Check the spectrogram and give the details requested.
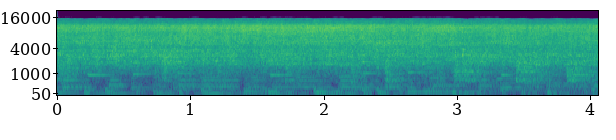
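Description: Browned ribs with chunks of onion and carrot sizzling steadily in a hot stainless steel roasting tin, stirred and scraped with a wooden spatula.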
